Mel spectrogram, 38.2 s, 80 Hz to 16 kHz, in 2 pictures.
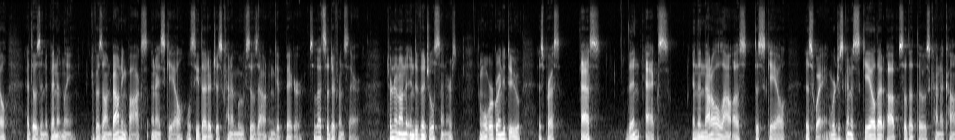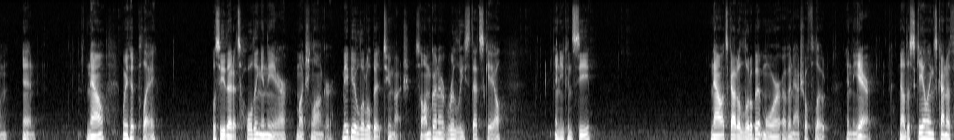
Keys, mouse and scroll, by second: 1.3-3.2 drag, 3.2 s, 6.1-9.1 drag, 11.6 s, 21.4-24.4 drag, 25.4-27.7 drag, 27.7 s, 30.8-34.5 drag.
